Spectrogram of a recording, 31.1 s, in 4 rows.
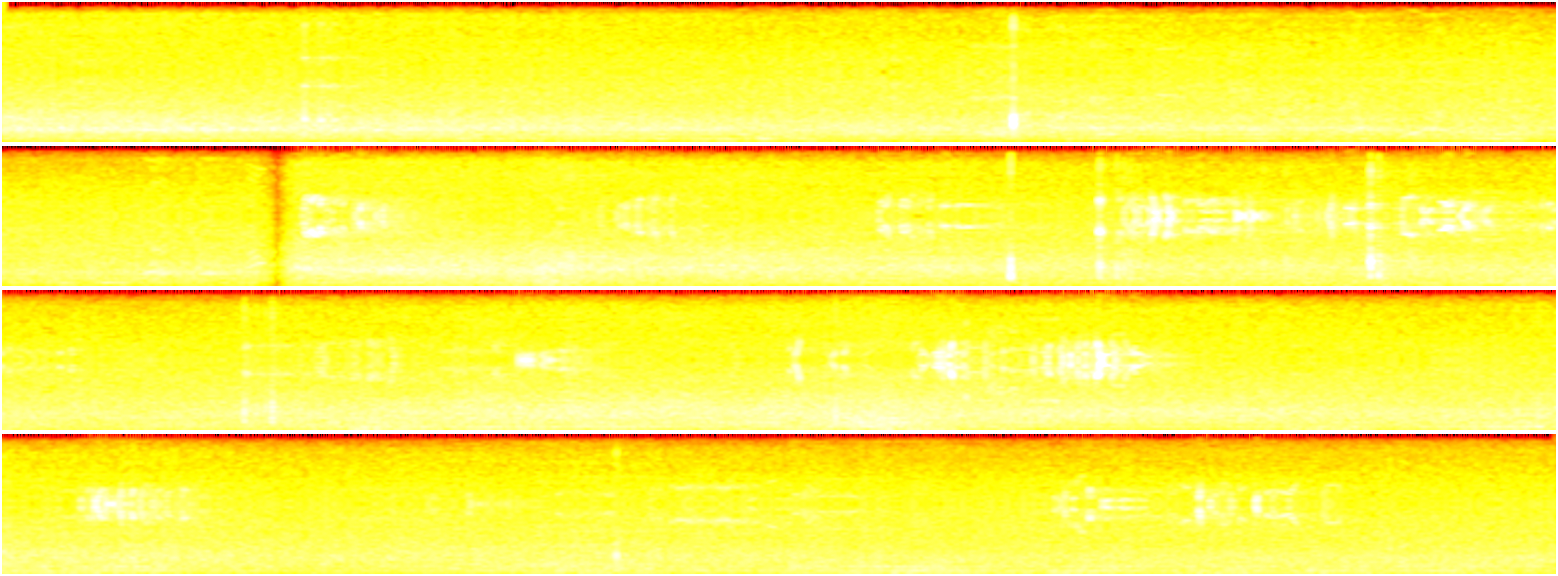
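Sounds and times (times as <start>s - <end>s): outdoor background hiss: 0.0s - 31.0s
birds singing: 13.4s - 15.6s, 19.6s - 21.4s.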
